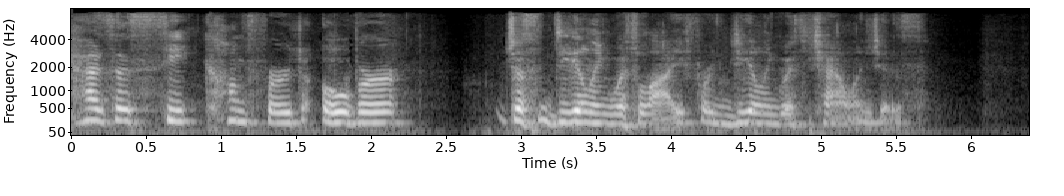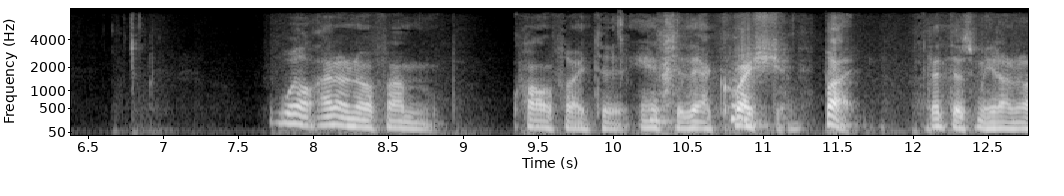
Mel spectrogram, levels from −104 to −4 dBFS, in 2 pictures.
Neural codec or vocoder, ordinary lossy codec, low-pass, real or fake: none; AAC, 32 kbps; 7.2 kHz; real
